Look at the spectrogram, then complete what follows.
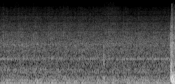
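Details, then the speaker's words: Ford Mondeo Mk5 2.0 diesel, engine bay, idling after restart following timing chain and tensioner check; earlier rough running owner suspects injector related. Quiet, steady idle with no chain rattle or slap, one brief thump, then quick rev; normal idle. "But that sounds sweet now. In actual fact, I'll give that a quick rev. Yeah, that is now running as it should be."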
